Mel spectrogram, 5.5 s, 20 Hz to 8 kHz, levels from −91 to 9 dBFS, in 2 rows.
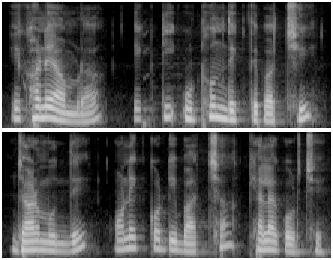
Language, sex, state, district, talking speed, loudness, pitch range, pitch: Bengali, male, West Bengal, Jalpaiguri, 140 wpm, -19 LUFS, 140-190 Hz, 165 Hz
